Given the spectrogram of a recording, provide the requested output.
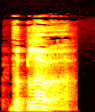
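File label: "blower", British English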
